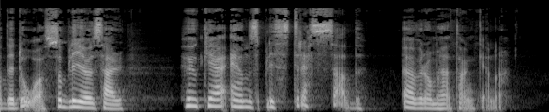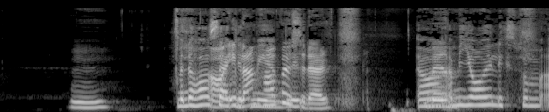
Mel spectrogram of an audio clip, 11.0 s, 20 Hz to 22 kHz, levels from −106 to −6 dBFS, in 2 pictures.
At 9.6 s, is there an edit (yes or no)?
no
